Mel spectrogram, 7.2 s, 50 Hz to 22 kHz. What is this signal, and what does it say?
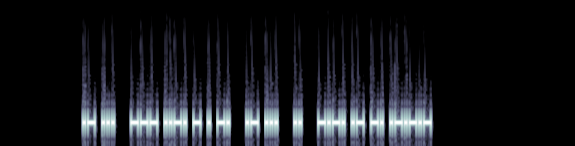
Morse code, heard as a keyed tone, about 40 wpm, 700 Hz. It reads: AS OFTEN AS I CAN.
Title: Sentences from Top 1000 Words - Review Part 1 - 40wpm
